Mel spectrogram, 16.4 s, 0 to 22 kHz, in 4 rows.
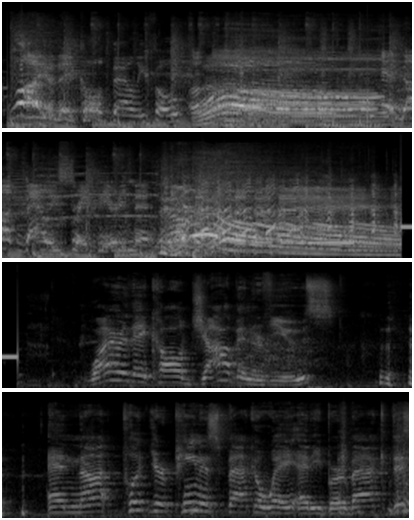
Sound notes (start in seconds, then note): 5.6 group laughs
